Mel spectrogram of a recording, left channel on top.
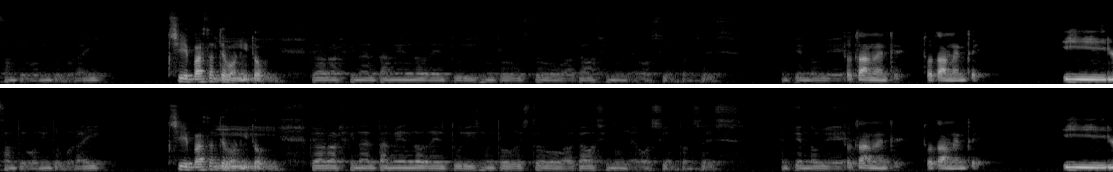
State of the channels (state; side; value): noise; left; hiss, 25 dB below the sound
